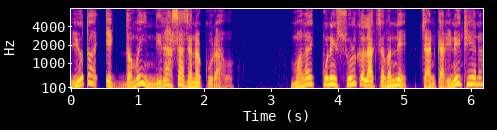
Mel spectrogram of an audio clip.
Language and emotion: Nepali, disgusted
